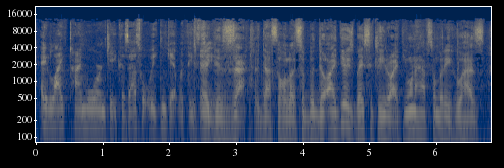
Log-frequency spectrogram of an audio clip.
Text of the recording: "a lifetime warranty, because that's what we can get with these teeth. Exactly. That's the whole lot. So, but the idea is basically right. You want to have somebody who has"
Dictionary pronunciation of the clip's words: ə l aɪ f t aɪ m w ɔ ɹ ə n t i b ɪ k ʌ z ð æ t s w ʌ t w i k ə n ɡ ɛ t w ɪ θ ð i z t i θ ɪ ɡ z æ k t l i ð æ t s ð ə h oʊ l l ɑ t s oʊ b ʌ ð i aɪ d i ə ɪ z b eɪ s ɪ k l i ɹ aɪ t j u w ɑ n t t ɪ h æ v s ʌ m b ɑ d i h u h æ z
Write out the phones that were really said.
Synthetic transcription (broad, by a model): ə l aɪ f t aɪ m w ɔ ɹ ə n t i k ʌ z ð æ t s w ʌ t w i k n ɡ ɛ t w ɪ ð i z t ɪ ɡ z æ k t l i ð æ t s ð ə h oʊ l l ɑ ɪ s oʊ b ʌ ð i aɪ d i ə ɪ z b eɪ s ɪ k l i ɹ aɪ t j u w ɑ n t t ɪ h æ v s ʌ m b ɑ d i h u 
